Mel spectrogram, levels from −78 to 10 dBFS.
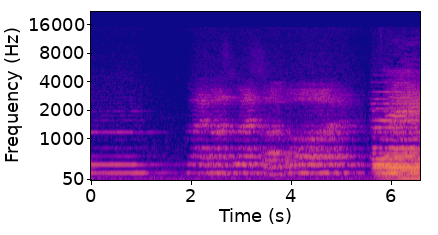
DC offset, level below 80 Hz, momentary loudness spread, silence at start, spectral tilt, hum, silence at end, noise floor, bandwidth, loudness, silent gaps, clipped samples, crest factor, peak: under 0.1%; -42 dBFS; 20 LU; 0 s; -6 dB/octave; none; 0 s; -50 dBFS; 16 kHz; -27 LUFS; none; under 0.1%; 20 dB; -6 dBFS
